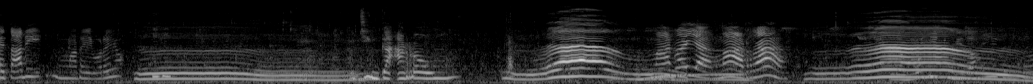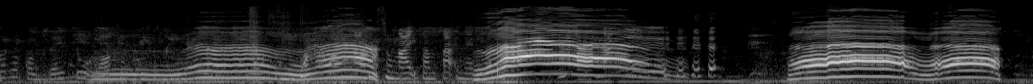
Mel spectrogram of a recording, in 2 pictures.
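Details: Domestic cats fighting: long wavering yowls rising and falling in pitch, several overlapping howls in bursts with short gaps, growing louder and harsher toward the end.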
